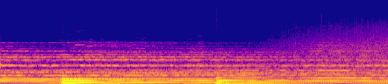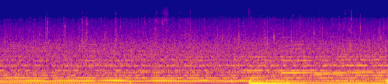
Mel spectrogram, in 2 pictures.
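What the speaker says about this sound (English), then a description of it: "It's raining" Steady rain falls on a muddy outdoor landscape, a continuous dense patter with louder surges near the start and end, heard alone without voices.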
